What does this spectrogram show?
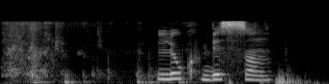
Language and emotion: Russian, neutral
